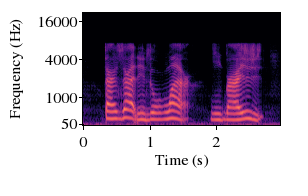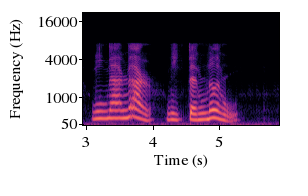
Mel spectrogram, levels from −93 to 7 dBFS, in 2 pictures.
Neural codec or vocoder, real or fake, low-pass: autoencoder, 22.05 kHz, a latent of 192 numbers a frame, VITS, trained on many speakers; fake; 7.2 kHz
